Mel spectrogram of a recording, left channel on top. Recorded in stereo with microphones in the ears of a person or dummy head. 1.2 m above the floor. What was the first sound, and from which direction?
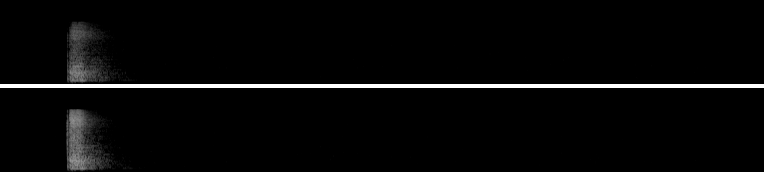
A pop, 70° right (ahead or behind).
